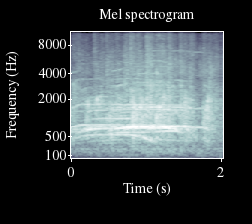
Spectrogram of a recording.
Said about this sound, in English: Clap it up.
